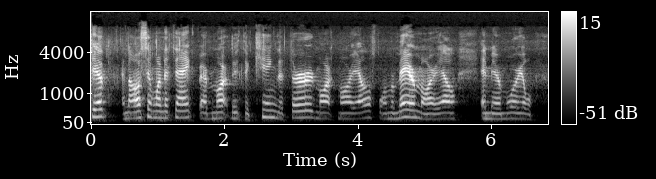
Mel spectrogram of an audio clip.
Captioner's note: applause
